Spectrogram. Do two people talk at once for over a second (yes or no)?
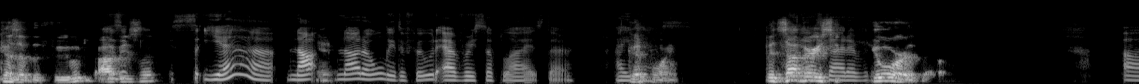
yes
